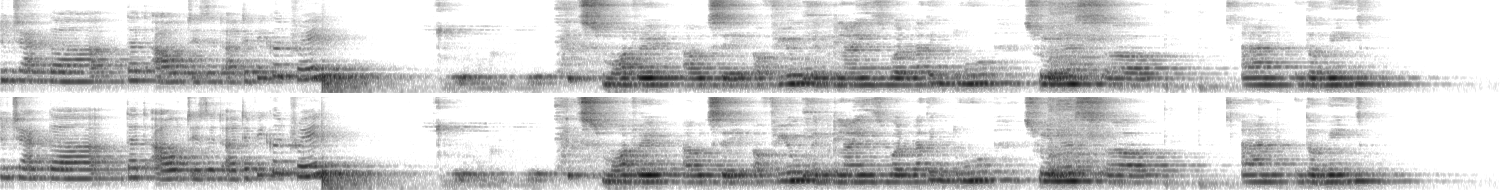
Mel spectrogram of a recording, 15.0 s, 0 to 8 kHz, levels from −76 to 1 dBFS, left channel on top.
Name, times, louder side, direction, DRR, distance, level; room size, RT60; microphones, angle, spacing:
voice 1, 0.0-3.6 4.5-4.9 5.3-5.5, right 2 dB, 60° right, 3 dB, 0.8 m, -23 dB
voice 2, 5.6-9.9 10.2-11.5 12.4-13.7, equal, 25° right, 0 dB, 0.7 m, -18 dB
10.5 x 3.7 x 3.9 m, 1.4 s
head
